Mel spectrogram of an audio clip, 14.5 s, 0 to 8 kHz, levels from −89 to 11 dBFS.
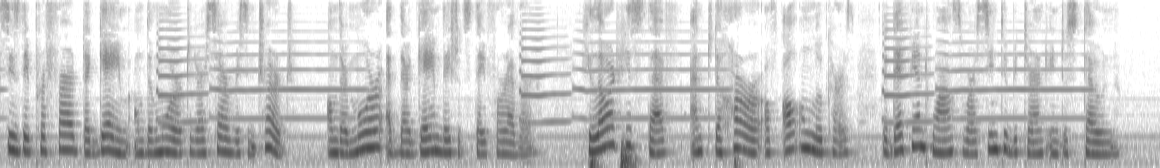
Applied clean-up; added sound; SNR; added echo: none; Trumpet; 18 dB; none.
